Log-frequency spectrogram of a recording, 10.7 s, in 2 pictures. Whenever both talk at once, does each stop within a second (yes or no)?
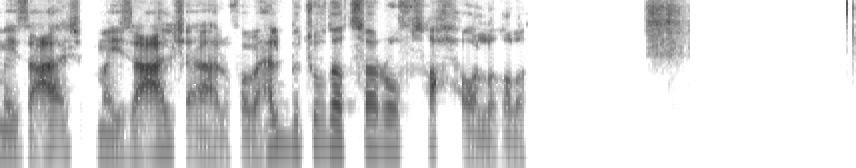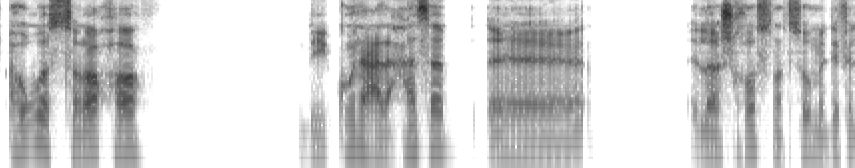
yes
